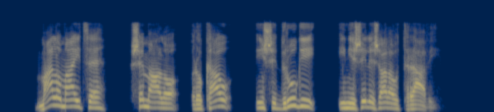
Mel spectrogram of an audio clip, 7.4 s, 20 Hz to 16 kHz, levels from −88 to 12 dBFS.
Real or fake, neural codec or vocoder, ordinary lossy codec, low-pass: real; none; Opus, 64 kbps; 7.2 kHz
